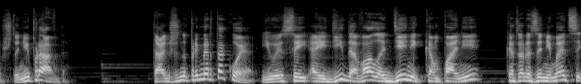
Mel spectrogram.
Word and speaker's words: USAID: бред больше всего неправда Он рассказал про usaid Кстати это именно так читается не usaid usaid это агентство по внешней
